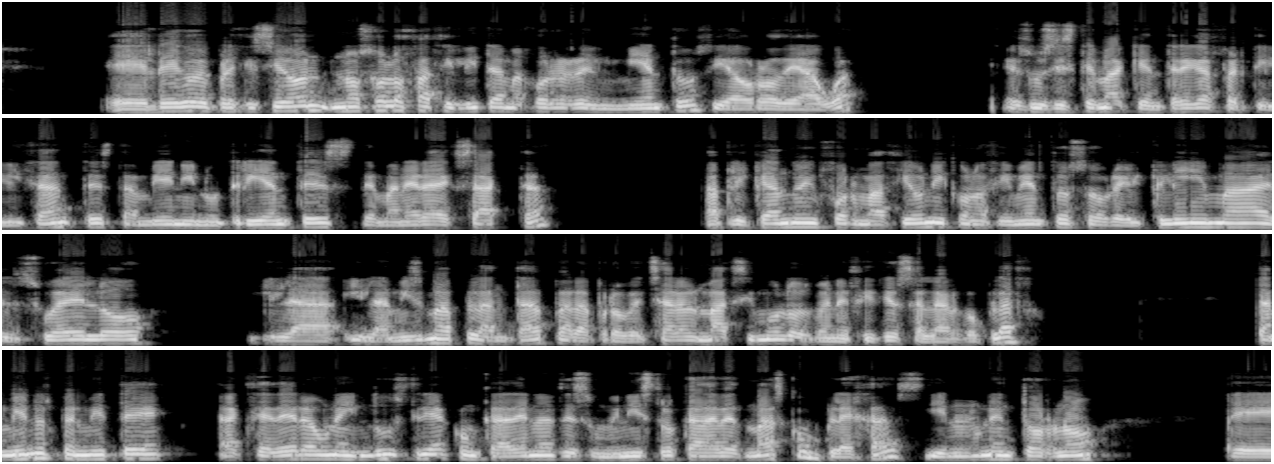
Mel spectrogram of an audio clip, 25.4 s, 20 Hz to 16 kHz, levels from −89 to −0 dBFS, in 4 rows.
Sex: male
